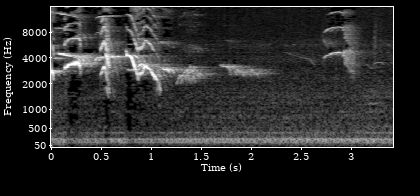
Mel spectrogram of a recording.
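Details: Female Oriental magpie-robin used as a decoy, calling a male: a loud opening of bright, down-curving whistled notes, then a long thin fading whistle and a faint soft note, above a low hum.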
